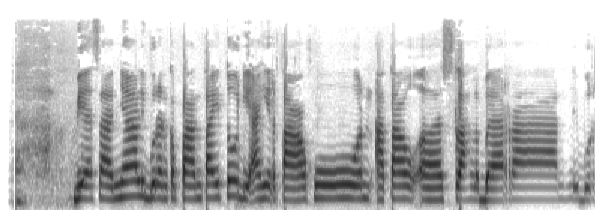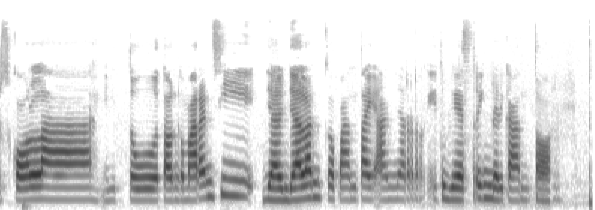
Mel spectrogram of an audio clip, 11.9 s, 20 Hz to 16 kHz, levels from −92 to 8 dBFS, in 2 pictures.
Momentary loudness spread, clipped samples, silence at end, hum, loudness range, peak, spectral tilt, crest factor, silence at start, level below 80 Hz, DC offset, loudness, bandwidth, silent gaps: 19 LU; under 0.1%; 0.45 s; none; 12 LU; 0 dBFS; -5.5 dB/octave; 18 dB; 0.15 s; -62 dBFS; under 0.1%; -17 LUFS; 11 kHz; none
